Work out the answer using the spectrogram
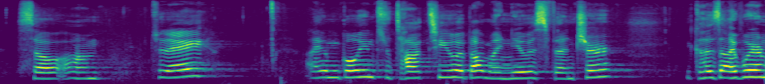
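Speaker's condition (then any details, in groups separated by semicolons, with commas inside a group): Cerebral palsy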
